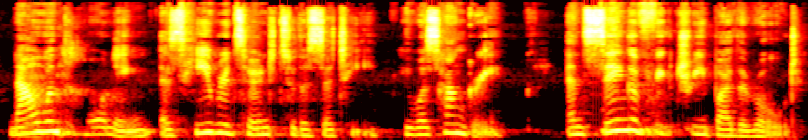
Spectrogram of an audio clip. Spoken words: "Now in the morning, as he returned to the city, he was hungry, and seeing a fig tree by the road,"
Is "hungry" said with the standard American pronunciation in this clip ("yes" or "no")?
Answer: yes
